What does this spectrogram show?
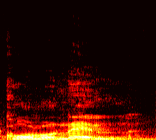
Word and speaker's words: colonel: Colonel. Okay. So in Spanish, I read it like I see it. Oh, right. In America, that's not the case. No, the L is silent, yeah.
